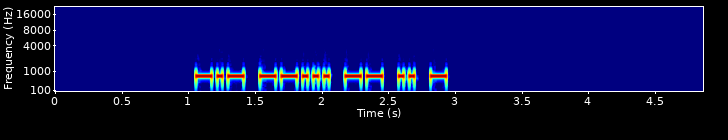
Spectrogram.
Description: Morse code, heard as a keyed tone, about 30 wpm, 700 Hz. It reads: K7MIT
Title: USA Call Signs - 5 Characters - 30wpm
